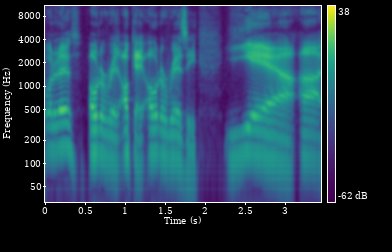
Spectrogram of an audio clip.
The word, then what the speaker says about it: Odorizzi: Because of some dude named Jake Odorizzi or good Christ, nobody even knows who this guy is.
